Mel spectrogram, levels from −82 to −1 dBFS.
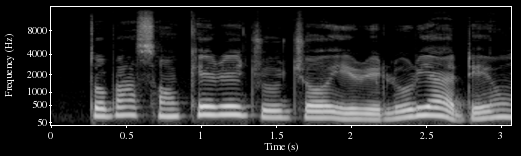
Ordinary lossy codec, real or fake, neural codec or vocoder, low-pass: none; real; none; 14.4 kHz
